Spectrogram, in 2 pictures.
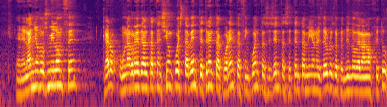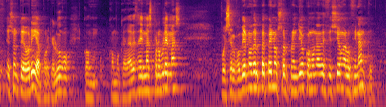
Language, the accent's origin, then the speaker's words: Spanish; Asturias, Spain; Hará unos 20 y pico años yo soy del Nalón, yo subía a Tarna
